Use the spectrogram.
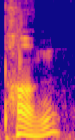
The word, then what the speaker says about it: Peng: And you may remember that the quality of Peng, P-E-N-G, but pronounced P-U-N-G, the quality of Peng is uplifting, not just spiritually, but physically, uplifting to your opponent.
